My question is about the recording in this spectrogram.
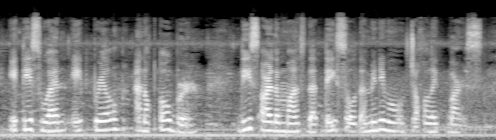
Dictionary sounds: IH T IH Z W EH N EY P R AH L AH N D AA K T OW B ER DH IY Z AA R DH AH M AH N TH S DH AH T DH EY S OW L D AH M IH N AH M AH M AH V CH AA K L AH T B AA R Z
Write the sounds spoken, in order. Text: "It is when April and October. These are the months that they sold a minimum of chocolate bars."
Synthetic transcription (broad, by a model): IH T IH S W EH N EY P R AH L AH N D AA K T OW B ER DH IY S AA R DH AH M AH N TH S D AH T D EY S OW L D AH M IH N AH M AH M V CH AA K L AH T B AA R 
